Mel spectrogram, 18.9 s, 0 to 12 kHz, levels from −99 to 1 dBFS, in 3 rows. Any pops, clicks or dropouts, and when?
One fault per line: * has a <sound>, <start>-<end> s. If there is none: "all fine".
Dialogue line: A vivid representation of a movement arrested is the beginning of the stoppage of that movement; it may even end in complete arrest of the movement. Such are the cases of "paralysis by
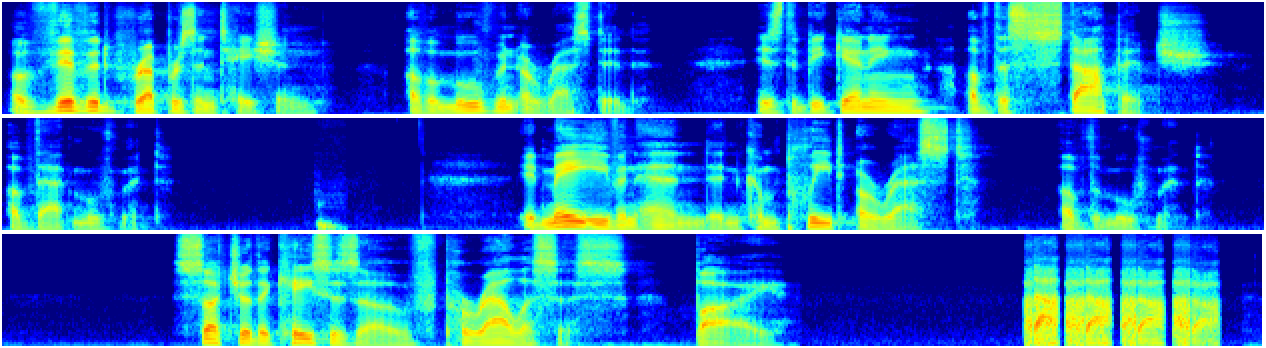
* has a sniff, 7.9-8.0 s
* has a laugh, 17.7-18.7 s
